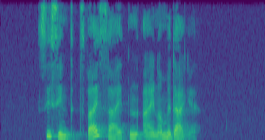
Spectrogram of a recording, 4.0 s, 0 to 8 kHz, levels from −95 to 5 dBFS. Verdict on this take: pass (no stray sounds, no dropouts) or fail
pass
